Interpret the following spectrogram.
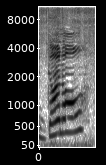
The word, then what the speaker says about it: gunwale: The gunwale, which is spelled gunwales, kind of goes along the top of the boat.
